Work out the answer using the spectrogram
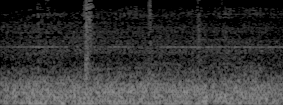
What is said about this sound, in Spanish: Un avión lo sobrevuela.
